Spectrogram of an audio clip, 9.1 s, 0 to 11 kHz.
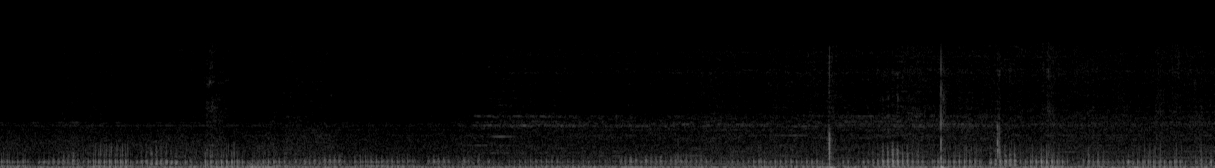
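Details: Affectionate 7.5 kg domestic cat Miru purrs while lying on a person's belly, a tank-like rumble. The purring is a low, pulsing, continuous drone, joined near the end by a few sharp clicks or taps.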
